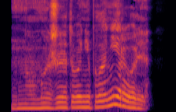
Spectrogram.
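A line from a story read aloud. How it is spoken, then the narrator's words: Confused. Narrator (Russian): растерянно сказал Корнел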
